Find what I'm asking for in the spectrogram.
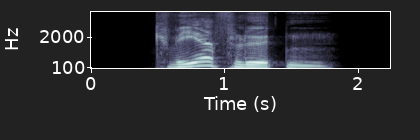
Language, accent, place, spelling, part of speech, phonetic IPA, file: German, Germany, Berlin, Querflöten, noun, [ˈkveːɐ̯ˌfløːtn̩], De-Querflöten.ogg
- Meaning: plural of Querflöte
